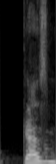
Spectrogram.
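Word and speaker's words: chasm: Option D, इसको कैज्म बोलते हैं, प्रोनाउंसिएशन चेक करें। कैज्म का मतलब क्या होता है?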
